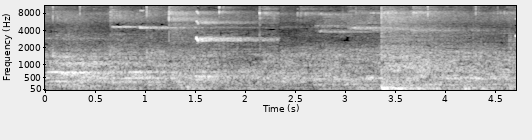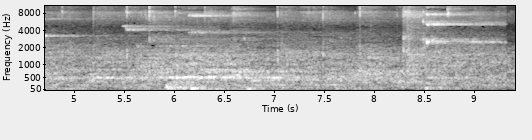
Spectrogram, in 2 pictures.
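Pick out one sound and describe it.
Sports shoes squeak briefly on a hard floor.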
